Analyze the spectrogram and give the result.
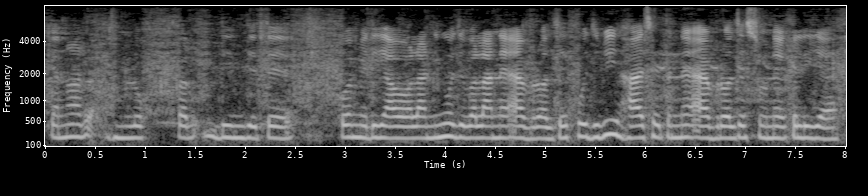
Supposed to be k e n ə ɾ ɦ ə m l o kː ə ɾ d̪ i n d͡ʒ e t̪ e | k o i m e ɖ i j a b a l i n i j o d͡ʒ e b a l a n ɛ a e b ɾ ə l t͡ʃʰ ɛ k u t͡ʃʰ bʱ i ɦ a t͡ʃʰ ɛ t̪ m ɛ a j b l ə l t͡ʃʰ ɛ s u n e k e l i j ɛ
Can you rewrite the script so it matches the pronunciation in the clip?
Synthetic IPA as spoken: k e n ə ɾ ɦ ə m l o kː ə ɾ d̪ i n d͡ʒ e t̪ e | k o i m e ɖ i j a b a l a n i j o d͡ʒ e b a l a n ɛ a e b ɾ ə l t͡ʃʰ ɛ k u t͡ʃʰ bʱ i ɦ a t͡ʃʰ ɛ t̪ n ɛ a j b ɾ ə l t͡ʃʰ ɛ s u n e k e l i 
